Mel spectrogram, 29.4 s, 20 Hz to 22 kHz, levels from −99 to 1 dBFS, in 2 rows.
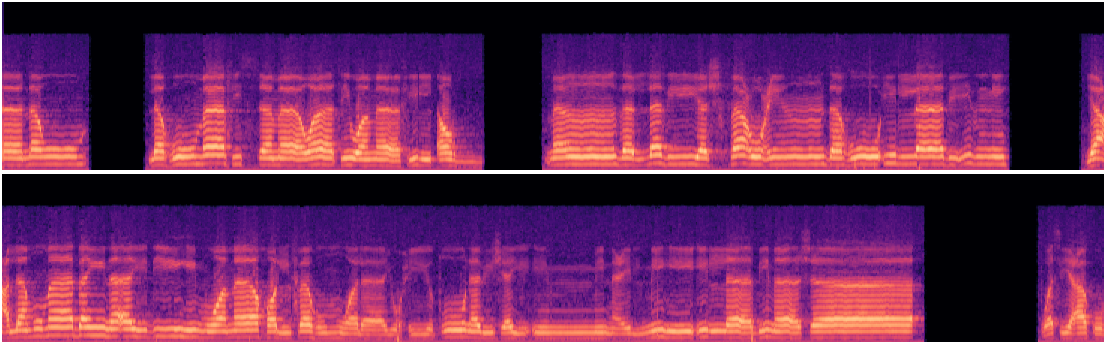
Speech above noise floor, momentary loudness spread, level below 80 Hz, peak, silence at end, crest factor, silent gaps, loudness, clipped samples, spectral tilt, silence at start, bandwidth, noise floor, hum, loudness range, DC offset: over 73 dB; 11 LU; -56 dBFS; -2 dBFS; 0 s; 16 dB; 1.22-1.83 s, 6.46-7.13 s, 13.47-14.31 s, 27.03-28.43 s; -18 LUFS; under 0.1%; -7.5 dB/octave; 0 s; 9.2 kHz; under -90 dBFS; none; 5 LU; 0.7%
